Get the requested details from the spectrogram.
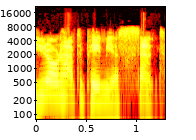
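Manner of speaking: ordinary talk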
